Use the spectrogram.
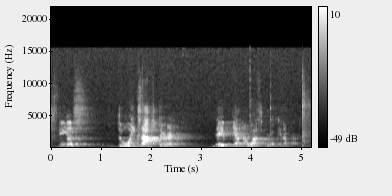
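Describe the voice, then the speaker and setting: Speaking with a Venezuelan accent, a woman is heard in a room with audible echo and noticeable background noise. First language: Spanish. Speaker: engineer presenting at a school career panel. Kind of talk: career talk to students. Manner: halting.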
